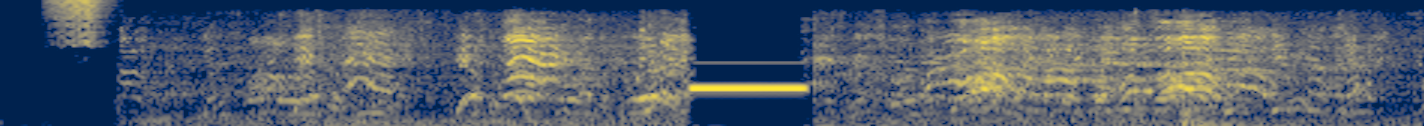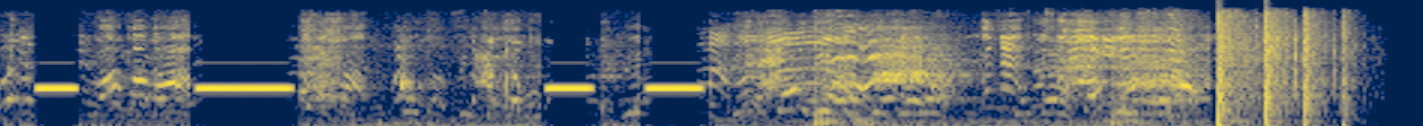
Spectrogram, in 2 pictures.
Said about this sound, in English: Well, play this. Um, it, it's it's going to be a little difficult. We have, to, we have to bleep it out, so you're not really going to be able to hear it.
